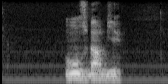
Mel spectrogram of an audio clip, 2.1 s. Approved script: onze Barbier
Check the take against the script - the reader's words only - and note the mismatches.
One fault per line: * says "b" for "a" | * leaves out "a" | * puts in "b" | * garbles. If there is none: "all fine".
all fine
